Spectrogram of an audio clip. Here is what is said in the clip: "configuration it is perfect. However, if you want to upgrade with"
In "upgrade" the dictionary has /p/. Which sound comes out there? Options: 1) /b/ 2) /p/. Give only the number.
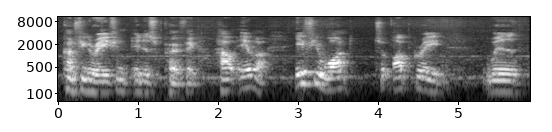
1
